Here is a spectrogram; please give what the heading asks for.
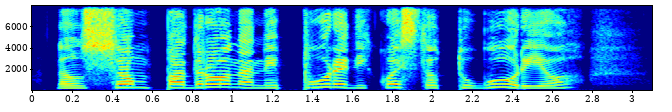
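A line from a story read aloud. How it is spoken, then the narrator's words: Angry voice. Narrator (Italian): rispondo con voce adirata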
